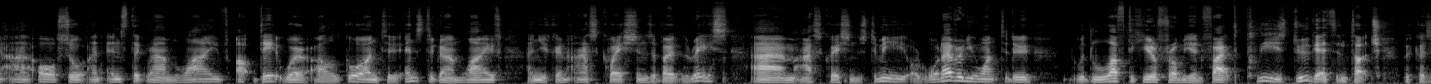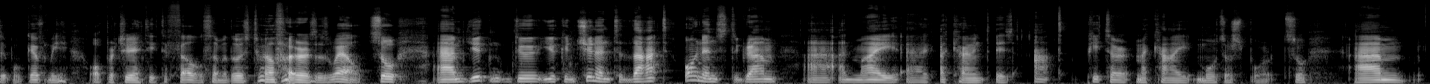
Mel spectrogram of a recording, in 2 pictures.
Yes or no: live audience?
no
